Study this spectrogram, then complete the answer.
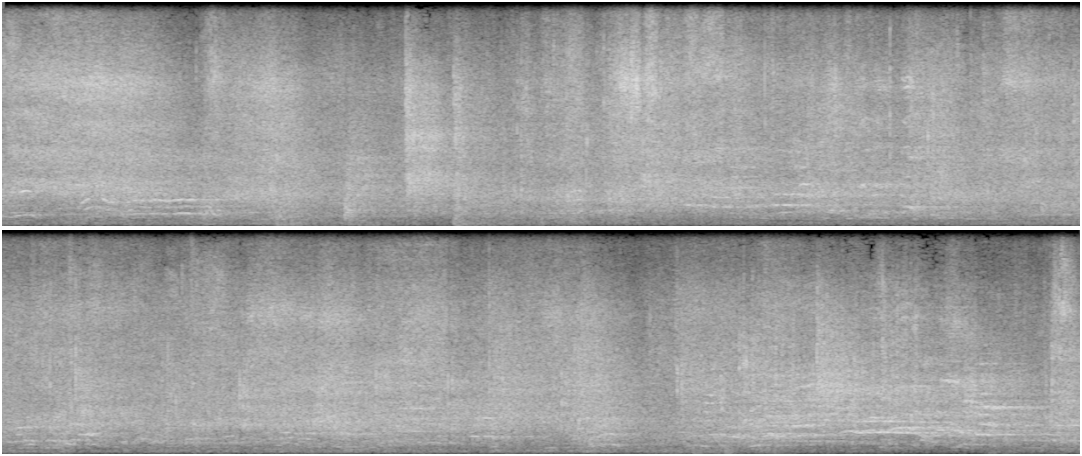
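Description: Young men shout across the rink.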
